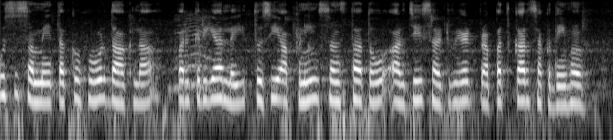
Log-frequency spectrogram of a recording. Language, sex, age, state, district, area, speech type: Punjabi, female, 30-45, Punjab, Mansa, urban, read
